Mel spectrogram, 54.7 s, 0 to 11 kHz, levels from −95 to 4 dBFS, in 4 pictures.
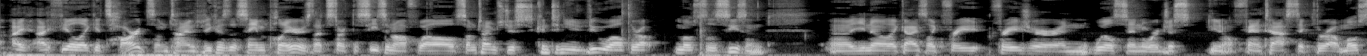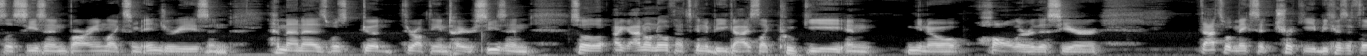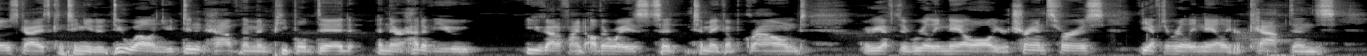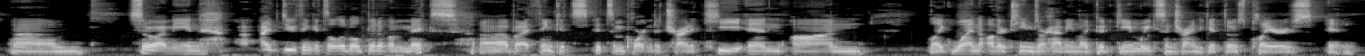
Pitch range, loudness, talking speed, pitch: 105-135 Hz, -21 LUFS, 195 wpm, 120 Hz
